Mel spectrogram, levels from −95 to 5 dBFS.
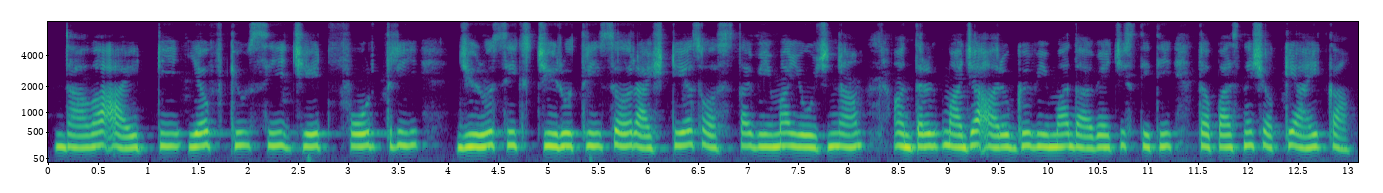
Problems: none marked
